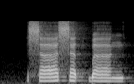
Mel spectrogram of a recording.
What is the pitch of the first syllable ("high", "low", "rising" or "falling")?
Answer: rising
